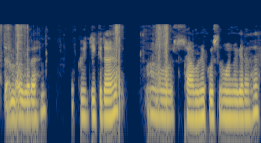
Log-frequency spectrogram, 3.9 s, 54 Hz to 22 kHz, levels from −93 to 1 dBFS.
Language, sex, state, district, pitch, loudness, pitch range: Hindi, male, Uttar Pradesh, Hamirpur, 160 Hz, -18 LUFS, 155-195 Hz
